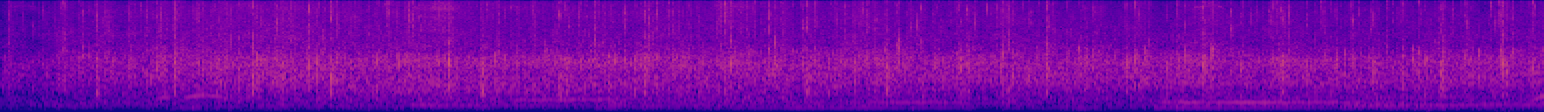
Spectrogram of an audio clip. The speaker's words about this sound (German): Lass uns den Menschen mal einen Applaus geben.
